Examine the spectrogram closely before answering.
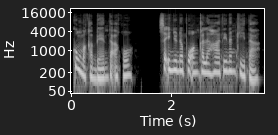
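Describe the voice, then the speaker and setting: A woman narrator plays a young Filipina mother in an audio drama story, desperate and humble. She speaks respectfully and pleadingly, in a mellow voice with a very dry sound. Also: medium pitch, lively intonation, fairly quick, no echo, voice pushed up, close to an everyday voice. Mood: earnest. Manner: deferential, pleading.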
